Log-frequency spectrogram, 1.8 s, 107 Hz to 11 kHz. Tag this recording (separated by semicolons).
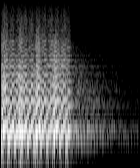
8-bit; fx; electronic; digital; lo-fi; sound-design; video-game; sfx; sci-fi; game; soundeffect; mushroom; power-up; glitch; game-sound; abstract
